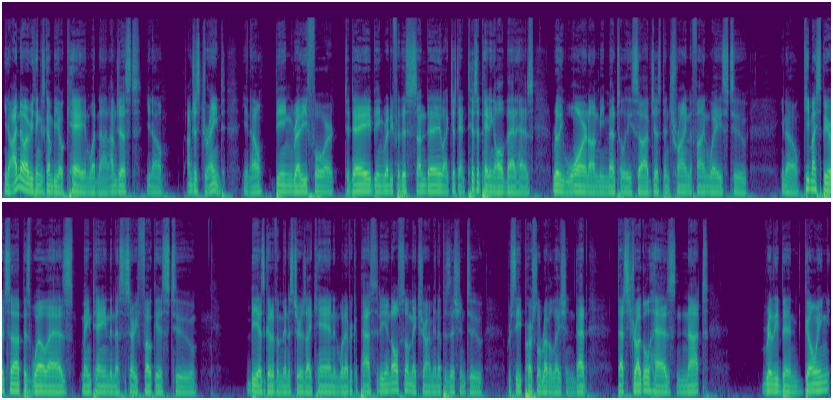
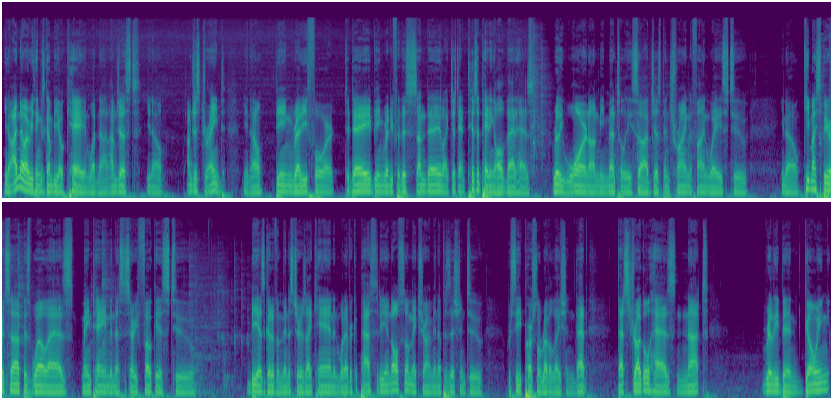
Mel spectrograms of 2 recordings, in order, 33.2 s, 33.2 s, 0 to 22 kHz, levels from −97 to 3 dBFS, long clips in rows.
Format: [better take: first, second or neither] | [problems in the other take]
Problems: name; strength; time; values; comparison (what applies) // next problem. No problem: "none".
first | household noises; faint; throughout; 25 dB below the speech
